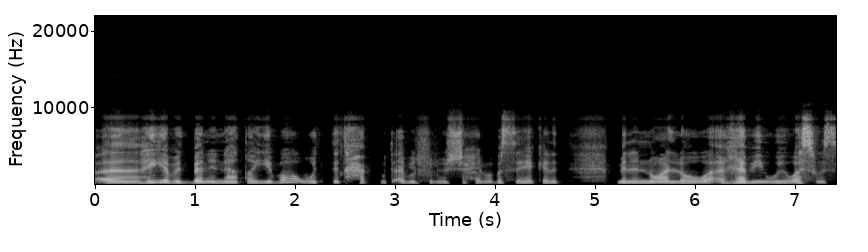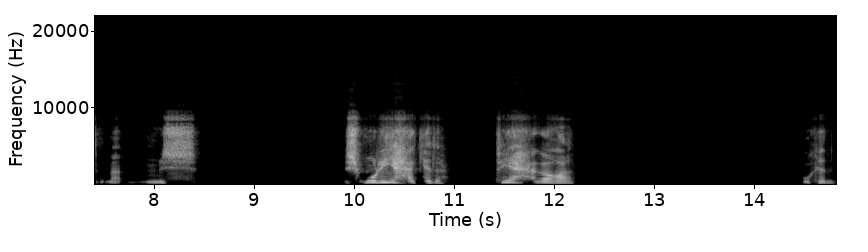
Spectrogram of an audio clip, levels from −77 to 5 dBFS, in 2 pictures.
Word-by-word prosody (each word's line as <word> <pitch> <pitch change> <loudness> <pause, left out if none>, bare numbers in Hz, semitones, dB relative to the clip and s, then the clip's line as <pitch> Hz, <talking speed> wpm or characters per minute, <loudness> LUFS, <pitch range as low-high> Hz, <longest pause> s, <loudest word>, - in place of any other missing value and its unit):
آآ، 195 0 +3
هي 225 +3 +3
بتبان 185 +3 +1
إنها 190 -1 -1
طيبة 195 +5 -4
وبتضْحك 195 +1 -4
وتقابل 180 0 -7
في - - -11
الوِش 180 +2 -2
حلو، 190 +3 -9
بس 185 -2 -4
هي 190 +2 -4
كانت 185 -1 -8 0.5
من 180 0 -1
النوع 195 +3 +1
اللي 175 -2 -2
هو 190 +1 -1
غبي 195 +5 +1
ويوسوس، 175 -2 0
ما - - -12 0.3
مش 305 +2 +1 1.5
مش - - +6
مرِيحة 230 -5 +6
كده، 185 -3 -5 0.5
فيها 235 0 +2
حاجة 205 -1 +3
غلط. 190 -2 -1 2.3
وكانت 180 -4 -11
190 Hz, 115 wpm, -22 LUFS, 180-205 Hz, 2.3 s, مش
